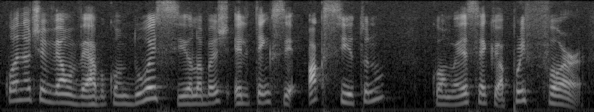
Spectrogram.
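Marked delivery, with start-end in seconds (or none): 5.0-5.8 prefer with the weight on fer; prefer, fer stressed and falling. Shown as a demonstration. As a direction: lean into the second syllable of prefer. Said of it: "Fer é a sílaba mais forte".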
